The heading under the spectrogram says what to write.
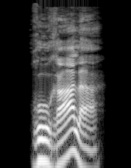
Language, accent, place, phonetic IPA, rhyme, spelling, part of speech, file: German, Germany, Berlin, [ʁuˈʁaːlɐ], -aːlɐ, ruraler, adjective, De-ruraler.ogg
- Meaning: 1. comparative degree of rural 2. inflection of rural: strong/mixed nominative masculine singular 3. inflection of rural: strong genitive/dative feminine singular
